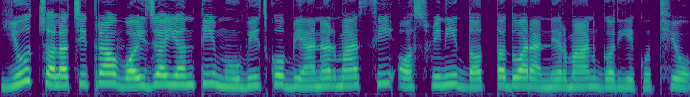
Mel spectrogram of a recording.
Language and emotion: Nepali, neutral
